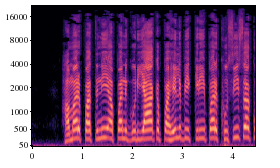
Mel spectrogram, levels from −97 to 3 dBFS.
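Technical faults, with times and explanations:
No technical faults are heard in this speech clip.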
